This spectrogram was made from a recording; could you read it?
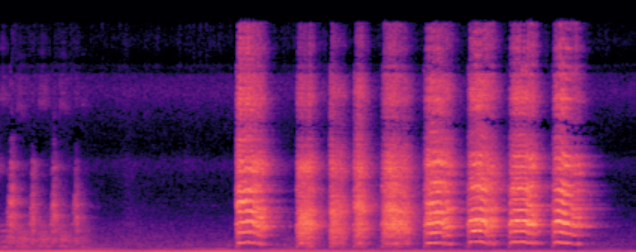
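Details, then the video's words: Morning calls of a Sumatran red-breasted parakeet: three soft squawks, a pause, then a rapid run of nine loud, grating squawks spaced under half a second apart, over a faint low hum. "KICAUAN MERDU BETET SUMATERA PAGI HARI"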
